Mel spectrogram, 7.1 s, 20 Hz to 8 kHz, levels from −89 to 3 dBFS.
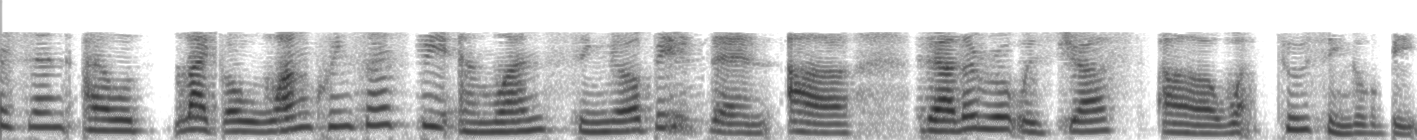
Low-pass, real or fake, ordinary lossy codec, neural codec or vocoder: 7.2 kHz; fake; AAC, 16 kbps; codec, 16 kHz in and 24 kHz out, 0.4 kbps, LongCat-Audio-Codec, two codebook decoder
